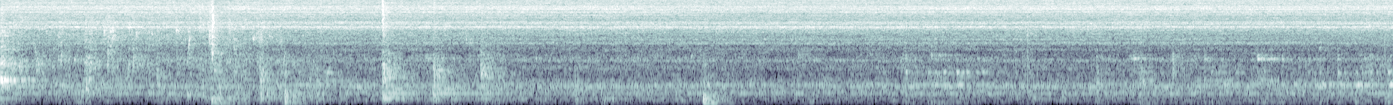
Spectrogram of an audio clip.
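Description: Tap water runs steadily into a clean basin being filled for washing paint roller sleeves, a continuous close hiss and splash with a few small knocks, no one speaking.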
